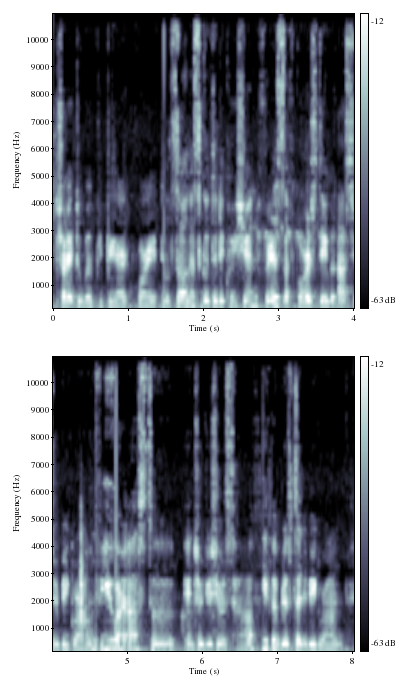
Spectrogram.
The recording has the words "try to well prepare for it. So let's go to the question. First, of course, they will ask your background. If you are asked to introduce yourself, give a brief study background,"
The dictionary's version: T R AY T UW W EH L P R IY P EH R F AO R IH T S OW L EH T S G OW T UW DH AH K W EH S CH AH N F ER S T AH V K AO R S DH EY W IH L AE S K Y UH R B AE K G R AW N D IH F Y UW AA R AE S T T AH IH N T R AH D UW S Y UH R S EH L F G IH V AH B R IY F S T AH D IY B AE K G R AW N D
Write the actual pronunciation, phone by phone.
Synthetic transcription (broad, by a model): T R AY T UW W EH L P R IY P EH R F AO R IH T S OW L EH T S G OW T UW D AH K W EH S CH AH N F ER S T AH F K AO R S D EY W IH L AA S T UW B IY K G R AW N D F Y UW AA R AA S T T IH N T R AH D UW S Y UH R S EH L F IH F AH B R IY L S T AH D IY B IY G R AW N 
